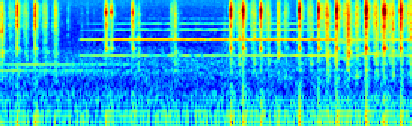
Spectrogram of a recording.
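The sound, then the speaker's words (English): Typewriter keys clatter in many quick, irregular, faint clicks that grow denser and louder toward the end, with no voices. “Across the landing, John looks up from his typewriter.”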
